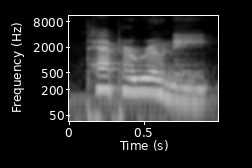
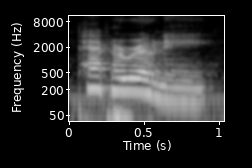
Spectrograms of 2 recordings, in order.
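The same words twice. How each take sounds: The two takes are said the same way.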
